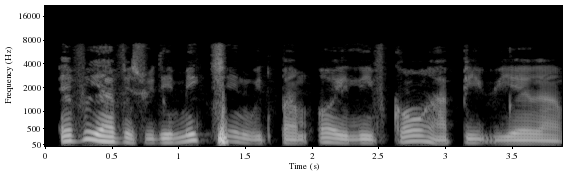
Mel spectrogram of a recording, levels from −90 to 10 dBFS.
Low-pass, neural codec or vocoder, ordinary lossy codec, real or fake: 7.2 kHz; none; none; real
